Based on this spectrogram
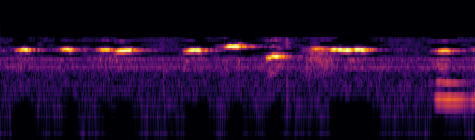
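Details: Male pet cockatiel whistling Jingle Bells: evenly spaced, clear whistled notes at a steady pitch, one higher step and a falling slur midway, then a long held note and a couple of lower tones at the close.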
